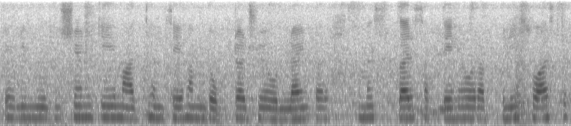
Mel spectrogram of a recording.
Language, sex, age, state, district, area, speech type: Hindi, female, 18-30, Madhya Pradesh, Harda, urban, spontaneous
